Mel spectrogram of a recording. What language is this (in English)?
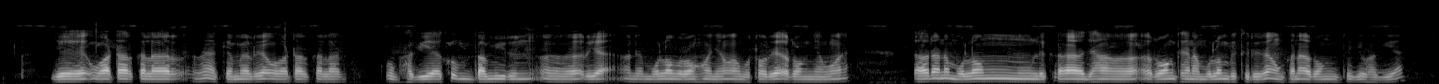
Santali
